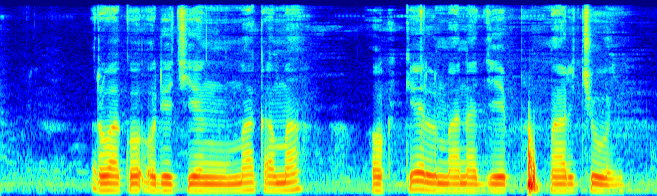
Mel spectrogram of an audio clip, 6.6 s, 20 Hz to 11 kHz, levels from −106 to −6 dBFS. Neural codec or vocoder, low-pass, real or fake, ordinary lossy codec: none; 9.9 kHz; real; MP3, 96 kbps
